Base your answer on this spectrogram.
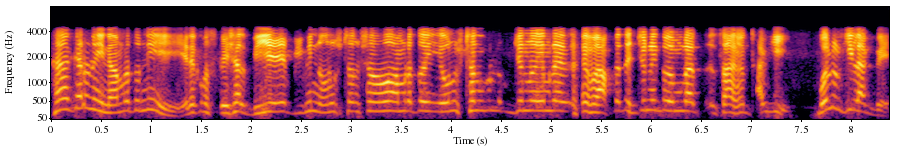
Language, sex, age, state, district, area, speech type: Bengali, male, 60+, West Bengal, Kolkata, urban, conversation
